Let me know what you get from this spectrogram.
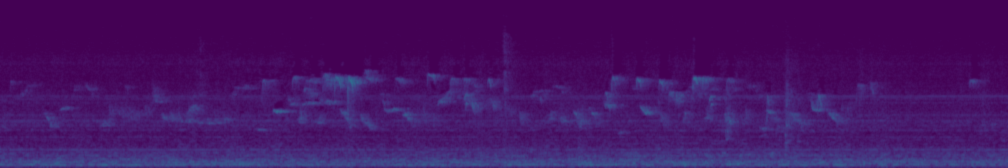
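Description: Small garden birds calling in many quick, high chirps, busiest through the middle, over a steady background noise.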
